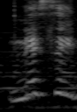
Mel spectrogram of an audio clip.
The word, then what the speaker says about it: Nissi: Am I pronouncing your name right? Yes. Nissi Nissi.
